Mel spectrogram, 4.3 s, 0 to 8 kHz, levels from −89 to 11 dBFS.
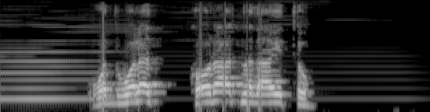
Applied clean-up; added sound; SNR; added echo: classical method spectral subtraction.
